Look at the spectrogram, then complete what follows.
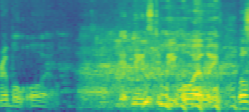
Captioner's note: laughter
